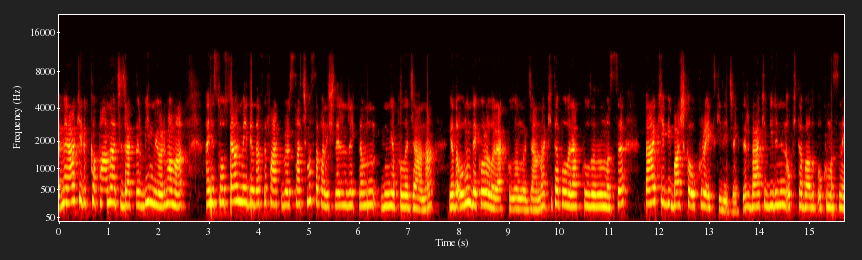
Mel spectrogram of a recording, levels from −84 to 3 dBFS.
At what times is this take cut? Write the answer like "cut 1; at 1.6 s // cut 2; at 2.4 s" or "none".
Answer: cut 1; at 4.1 s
